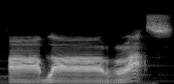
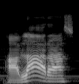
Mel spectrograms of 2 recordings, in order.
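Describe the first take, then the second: First: The stress is on the final syllable. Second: The stress is on the second-to-last syllable. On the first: It is the future tense form. "that final syllable is the one that's stressed" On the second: It is the past tense subjunctive form. "you keep that stress in that same spot"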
